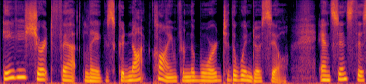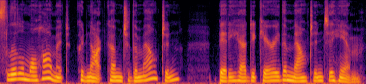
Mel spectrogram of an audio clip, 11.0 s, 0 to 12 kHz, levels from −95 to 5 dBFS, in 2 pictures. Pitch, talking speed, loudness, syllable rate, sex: 170 Hz, 180 wpm, -17 LUFS, 4.4 syllables/s, female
